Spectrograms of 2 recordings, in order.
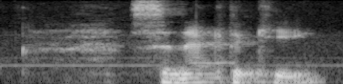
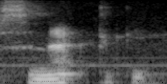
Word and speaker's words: synecdoche: Synecdoche.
